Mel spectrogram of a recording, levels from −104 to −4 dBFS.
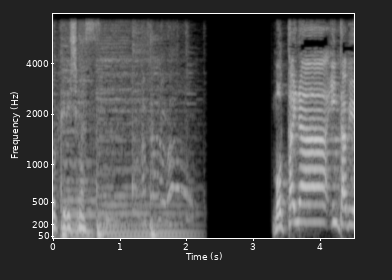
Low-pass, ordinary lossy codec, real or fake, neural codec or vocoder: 7.2 kHz; none; real; none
